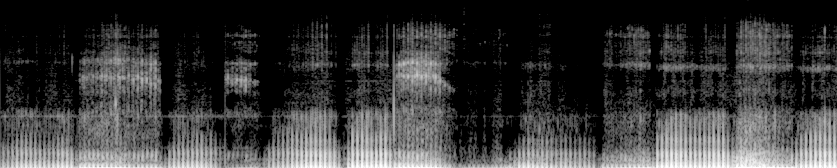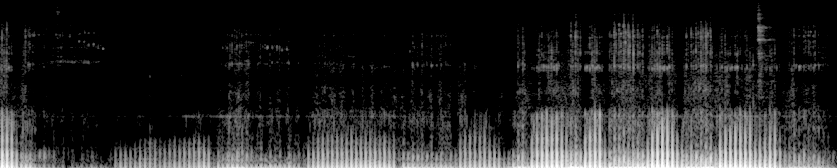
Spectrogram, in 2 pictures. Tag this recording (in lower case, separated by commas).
animal, domestic animals, cat, purr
